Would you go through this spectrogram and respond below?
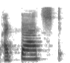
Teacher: డ తో ఎండ్ అయినా కూడా ప్రొనౌన్సియేషన్ లో మాత్రం ట సౌండ్ వస్తుంది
